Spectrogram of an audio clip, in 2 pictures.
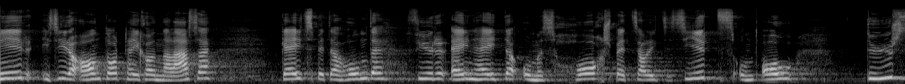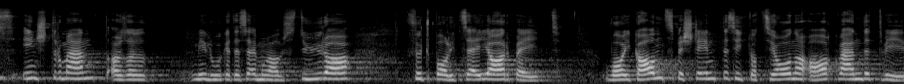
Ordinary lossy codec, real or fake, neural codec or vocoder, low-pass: none; fake; vocoder, 48 kHz, 128 mel bands, Vocos; 14.4 kHz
